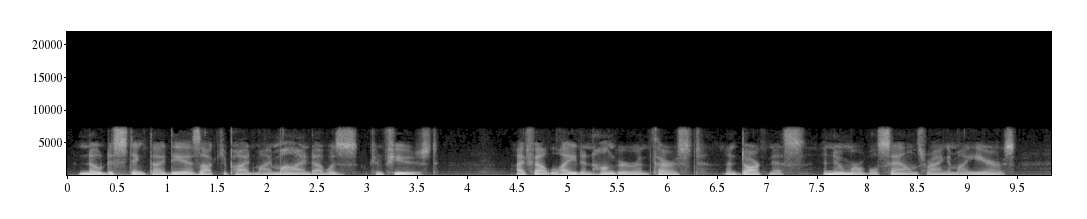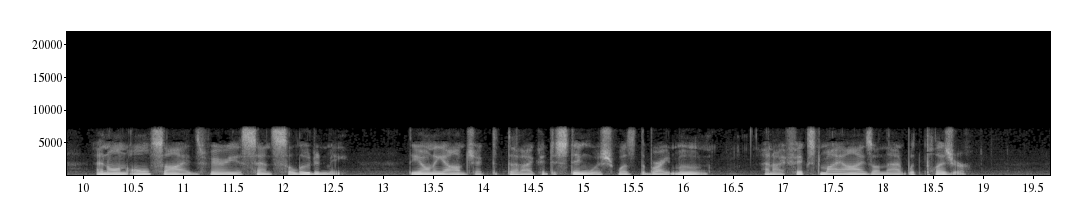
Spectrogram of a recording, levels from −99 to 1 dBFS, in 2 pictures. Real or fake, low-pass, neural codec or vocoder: real; 7.2 kHz; none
